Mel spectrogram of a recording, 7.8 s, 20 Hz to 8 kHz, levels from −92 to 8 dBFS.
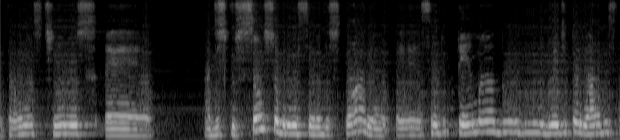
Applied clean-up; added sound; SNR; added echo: neural separator model SepFormer DNS4.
